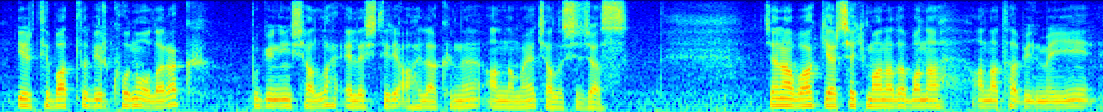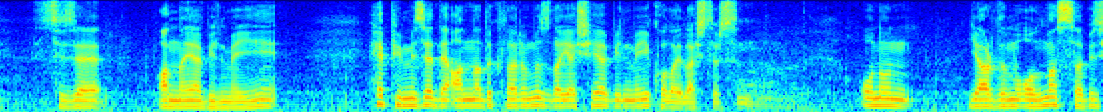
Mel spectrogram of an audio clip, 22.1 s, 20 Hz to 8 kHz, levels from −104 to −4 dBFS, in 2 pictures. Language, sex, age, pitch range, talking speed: Turkish, male, 40-59, 120-145 Hz, 75 wpm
